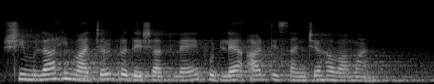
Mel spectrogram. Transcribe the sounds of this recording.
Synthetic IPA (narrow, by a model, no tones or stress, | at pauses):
ɕimlaɦimat͡ɕəlpɾəd̪eɕat̪lẽfʰuɽljaʔaʈ̚ʰd̪isãɲt͡ɕeɦəʋaman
